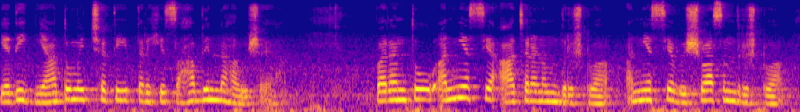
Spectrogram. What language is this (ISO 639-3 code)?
san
